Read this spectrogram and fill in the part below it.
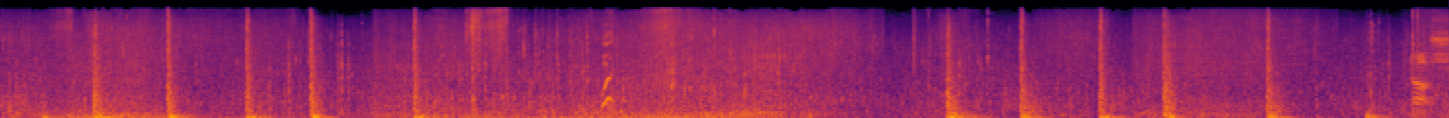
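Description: Hammer blows knock on wood in quick bursts.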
